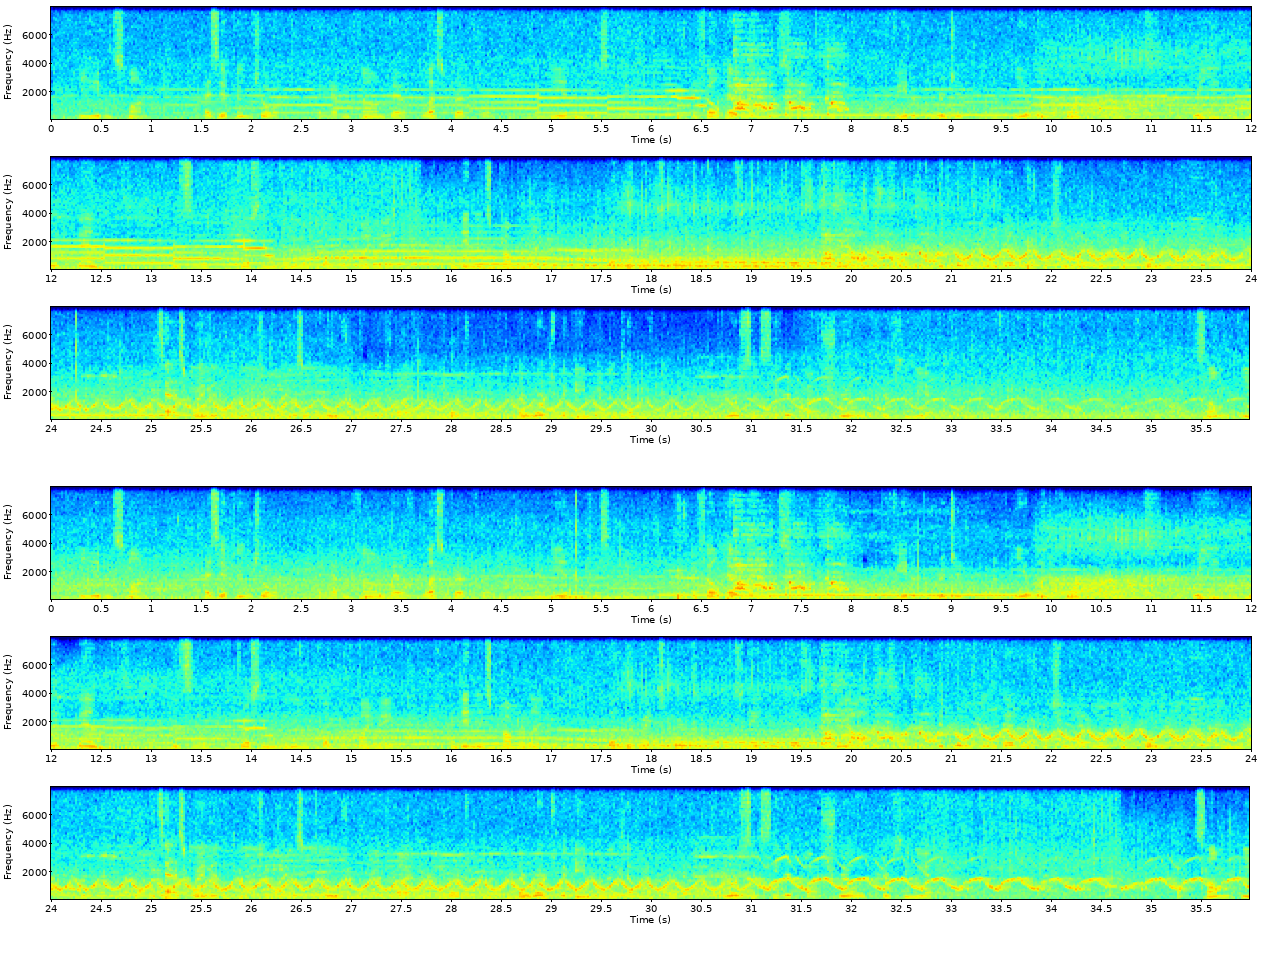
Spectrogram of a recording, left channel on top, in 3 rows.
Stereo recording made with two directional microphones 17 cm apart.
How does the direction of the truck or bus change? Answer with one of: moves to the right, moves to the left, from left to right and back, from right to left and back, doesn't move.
moves to the left.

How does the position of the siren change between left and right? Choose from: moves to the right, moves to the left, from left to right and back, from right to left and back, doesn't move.
moves to the right.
